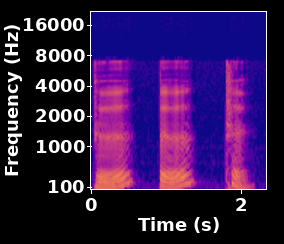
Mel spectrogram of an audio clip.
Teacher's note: 브, 뿌, 푸는 두 입술이 닿았다 떨어지며 나는 입술 소리였습니다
